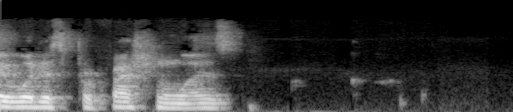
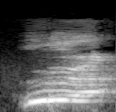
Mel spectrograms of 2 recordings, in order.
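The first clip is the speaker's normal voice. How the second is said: a high, loud battle roar; mock roar; 11 dB louder than usual. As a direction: roar like a fighter gone wild. Opponent snaps and charges.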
